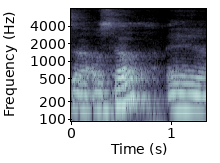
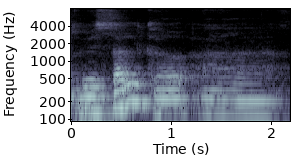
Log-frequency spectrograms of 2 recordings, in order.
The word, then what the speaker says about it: Osel: Okay, so my name is Osel. Tibetan you would pronounce Vösal, Hanarvetawe Kausalasal, Vöselbos.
